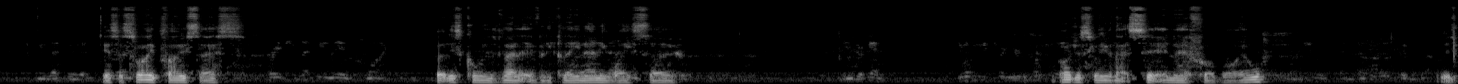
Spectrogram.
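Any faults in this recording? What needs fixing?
A noise suppressor meant for speech has been left on, treating sustained parts of the sound as noise. Attacks pass while held tones and tails are pulled down, so the level swings by around 10 dB and pumps. Unlike compressor pumping, the dips follow steadiness rather than loudness.

Sound cut by the noise suppressor appears at 0.0–0.38 s, 2.48–3.22 s, 3.5–3.67 s, 3.83–4.36 s, 6.92–8.43 s, 8.83–9.59 s, 9.85–10.0 s and 12.98–14.41 s, each sinking by up to about 6 dB. Level sags and decays shorten rather than dropping out entirely, which separates this from dropouts.

Fix: bypass speech noise suppression for non-speech material, or switch the processing chain to a music mode.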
